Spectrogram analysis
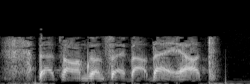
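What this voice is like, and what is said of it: Imitates a movie character's voice. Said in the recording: “in my best Forrest Gump impersonation”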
